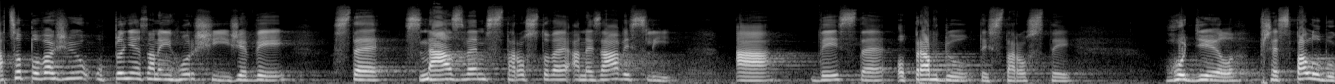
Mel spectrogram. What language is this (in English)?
Czech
